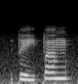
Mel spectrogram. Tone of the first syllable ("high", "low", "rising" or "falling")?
low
